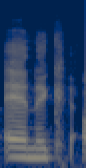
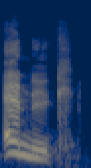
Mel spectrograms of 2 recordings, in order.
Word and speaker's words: Alnwick: Es wird Alnwick geschrieben, aber Annick ausgesprochen, weil keine Ahnung, diese verdammten Briten mir das Leben schwer machen wollen und sie ihre Schlösser und Kathedralen einfach anders aussprechen, als sie sie schreiben. Gloucester heißt Gloucester Ragnar. Alnwick heißt Annick.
